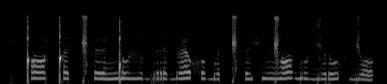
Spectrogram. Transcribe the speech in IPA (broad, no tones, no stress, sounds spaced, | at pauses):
ǃ ɔ ǃ ə ǁʰ ø ŋ͡ǃ u ʎ ə b r ə ɡ œ χʷ ə b ə ǁʰ ø ç ŋ͡ǁ ɔ ɡ u ɡʲ u ɾ u x ɟ o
